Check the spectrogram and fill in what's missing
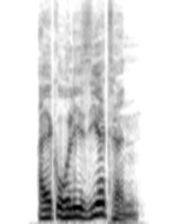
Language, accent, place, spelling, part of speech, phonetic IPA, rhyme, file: German, Germany, Berlin, alkoholisierten, adjective / verb, [alkoholiˈziːɐ̯tn̩], -iːɐ̯tn̩, De-alkoholisierten.ogg
- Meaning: inflection of alkoholisiert: 1. strong genitive masculine/neuter singular 2. weak/mixed genitive/dative all-gender singular 3. strong/weak/mixed accusative masculine singular 4. strong dative plural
